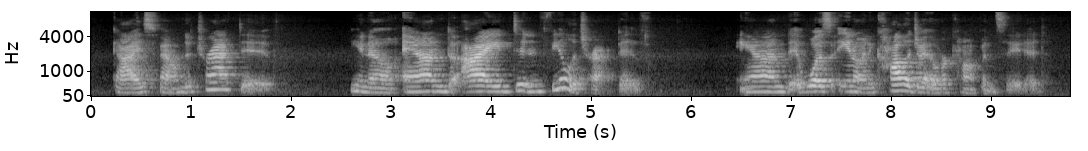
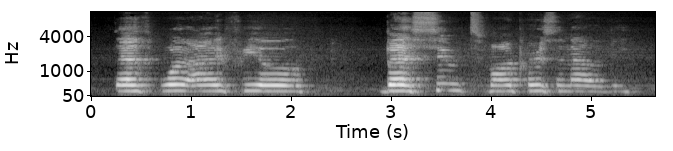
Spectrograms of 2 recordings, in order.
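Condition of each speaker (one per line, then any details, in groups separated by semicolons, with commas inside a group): No condition
Cerebral palsy; brain injury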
